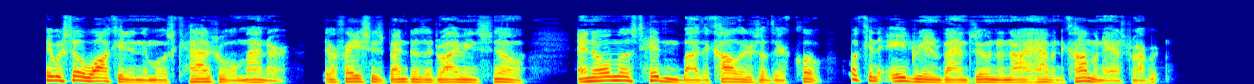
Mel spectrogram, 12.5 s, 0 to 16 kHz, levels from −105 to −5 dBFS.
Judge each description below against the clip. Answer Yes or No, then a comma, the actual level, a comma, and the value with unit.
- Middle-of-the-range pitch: No, low, 110 Hz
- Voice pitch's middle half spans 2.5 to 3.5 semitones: No, average, 4.2 semitones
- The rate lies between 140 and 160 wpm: No, average, 175 wpm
